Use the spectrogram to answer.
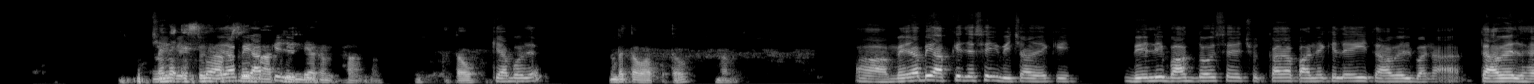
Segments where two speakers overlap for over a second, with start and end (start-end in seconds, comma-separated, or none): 1.6-3.1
